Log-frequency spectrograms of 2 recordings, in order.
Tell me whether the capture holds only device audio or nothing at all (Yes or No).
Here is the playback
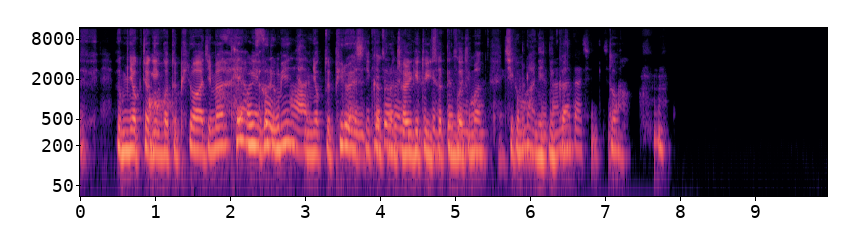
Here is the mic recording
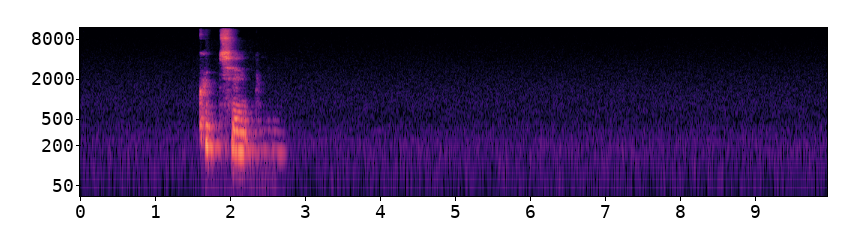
No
